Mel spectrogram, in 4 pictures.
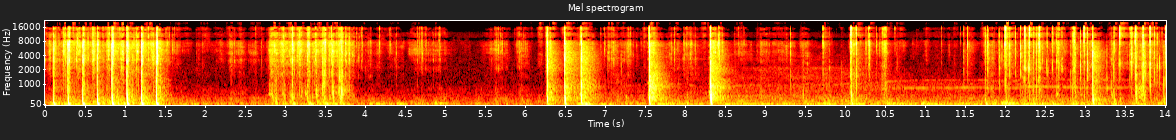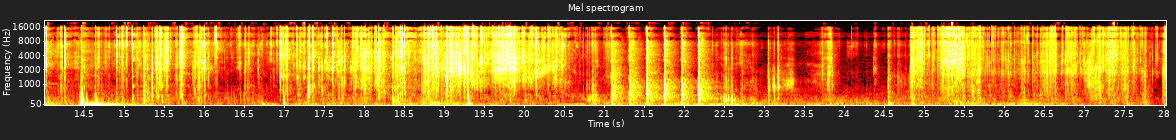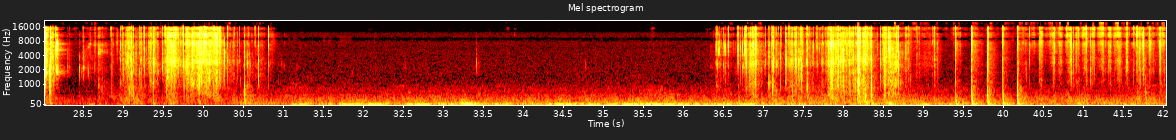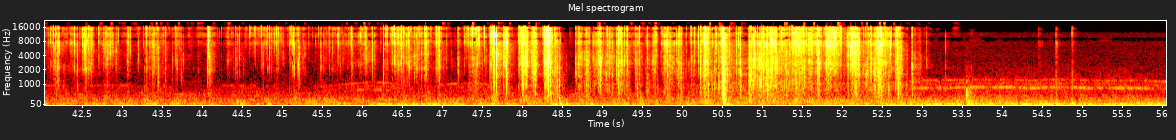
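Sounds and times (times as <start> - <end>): wrappers tearing and crinkling: 10.1 - 21.1, 24.6 - 30.8, 36.4 - 39.4, 40.3 - 53.0
sharp knock: 14.5 - 15.1.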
